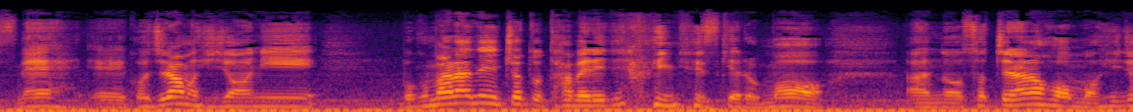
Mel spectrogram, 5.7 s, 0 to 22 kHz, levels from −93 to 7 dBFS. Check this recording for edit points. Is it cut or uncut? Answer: uncut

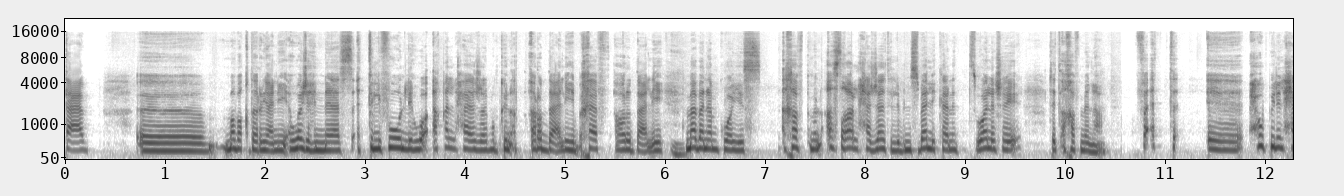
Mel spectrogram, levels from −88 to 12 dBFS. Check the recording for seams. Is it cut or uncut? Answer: cut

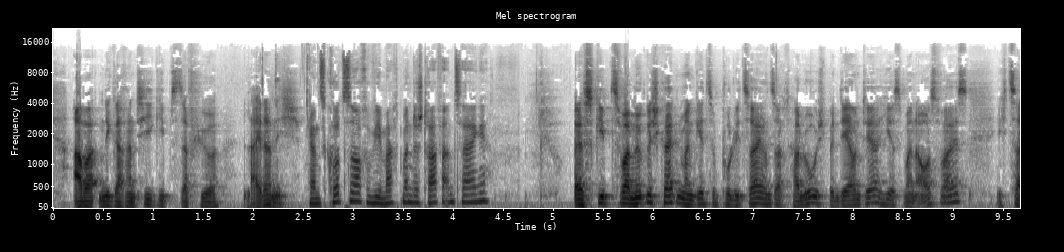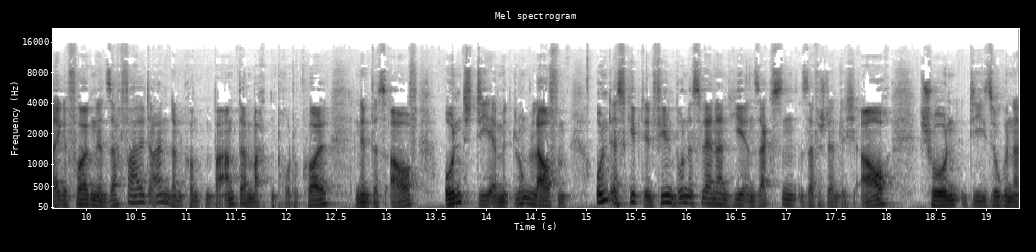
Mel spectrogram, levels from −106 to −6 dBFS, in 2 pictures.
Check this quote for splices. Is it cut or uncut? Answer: uncut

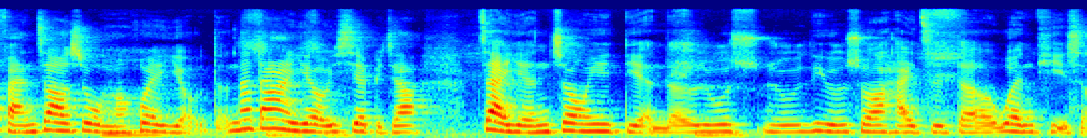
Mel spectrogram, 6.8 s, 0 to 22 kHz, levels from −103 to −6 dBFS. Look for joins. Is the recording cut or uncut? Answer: uncut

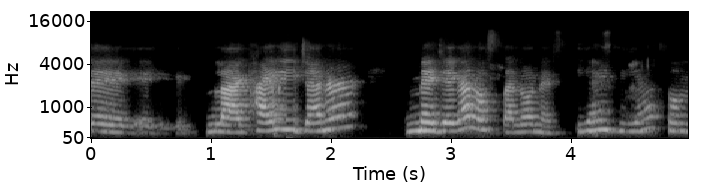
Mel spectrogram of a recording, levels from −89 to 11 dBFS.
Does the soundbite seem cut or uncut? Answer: uncut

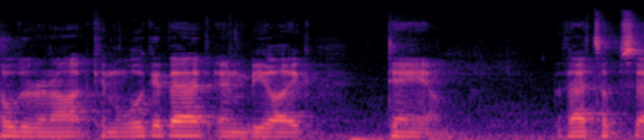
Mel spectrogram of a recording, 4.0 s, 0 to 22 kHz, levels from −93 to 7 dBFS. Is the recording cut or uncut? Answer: uncut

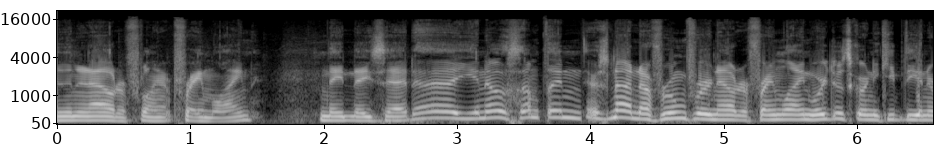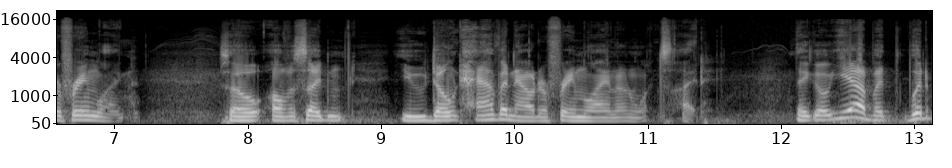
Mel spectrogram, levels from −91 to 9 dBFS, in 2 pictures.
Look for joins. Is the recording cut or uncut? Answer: cut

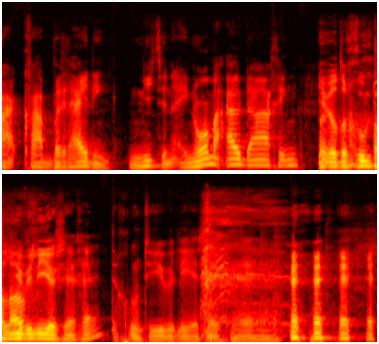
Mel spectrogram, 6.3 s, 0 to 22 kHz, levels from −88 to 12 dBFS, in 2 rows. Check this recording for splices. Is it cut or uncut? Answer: cut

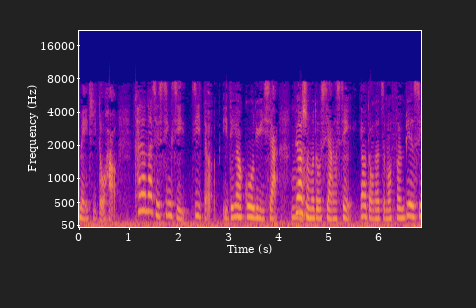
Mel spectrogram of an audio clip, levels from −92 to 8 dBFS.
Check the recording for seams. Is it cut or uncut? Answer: uncut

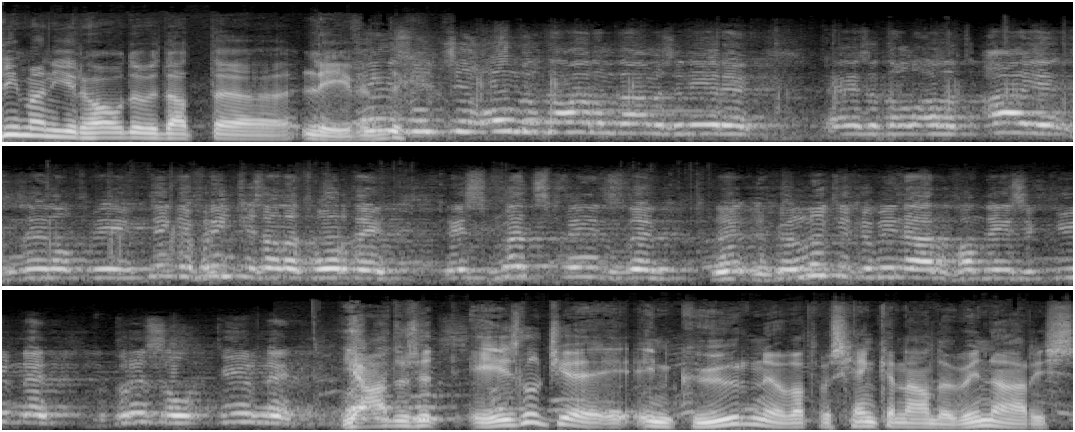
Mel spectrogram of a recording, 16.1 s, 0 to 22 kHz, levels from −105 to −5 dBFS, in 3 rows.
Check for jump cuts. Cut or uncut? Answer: uncut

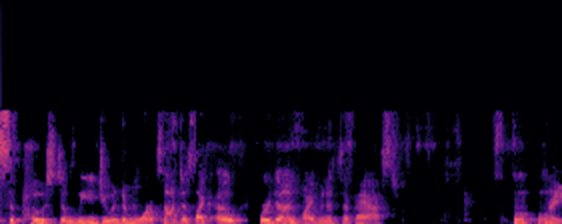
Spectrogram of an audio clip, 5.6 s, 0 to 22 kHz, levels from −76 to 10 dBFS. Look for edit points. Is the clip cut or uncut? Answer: uncut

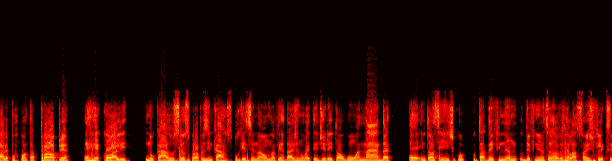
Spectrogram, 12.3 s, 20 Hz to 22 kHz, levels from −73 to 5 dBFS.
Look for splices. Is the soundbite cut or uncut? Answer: uncut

